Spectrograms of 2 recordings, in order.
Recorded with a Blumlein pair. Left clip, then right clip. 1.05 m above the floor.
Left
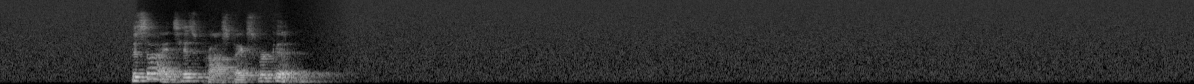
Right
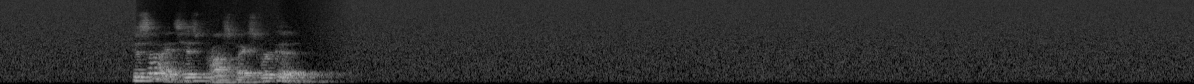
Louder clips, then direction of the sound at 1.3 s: Left 4 dB; 55° left.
